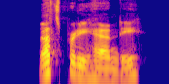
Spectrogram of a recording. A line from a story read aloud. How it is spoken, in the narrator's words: chuckled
